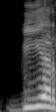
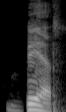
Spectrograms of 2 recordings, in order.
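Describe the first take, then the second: First: बियर with an "ee" in it; mistake demo. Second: बेयर with an "ay" vowel, pitched lower and falling; correct pronunciation. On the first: Teacher ruling out the mistake, बियर with "ee". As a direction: say बियर as "bee-yer". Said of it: "बियर नहीं". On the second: Teacher answering own quiz, low बेयर with "ay". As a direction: say बेयर as "bair", dropping low. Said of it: "इसको क्या पढ़ेंगे". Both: Shown as a demonstration.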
